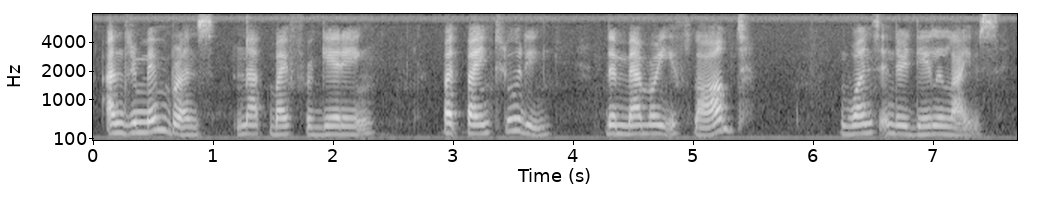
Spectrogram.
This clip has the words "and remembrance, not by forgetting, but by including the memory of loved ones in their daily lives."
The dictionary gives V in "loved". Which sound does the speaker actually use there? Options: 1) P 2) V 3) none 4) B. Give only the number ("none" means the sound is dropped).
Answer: 4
